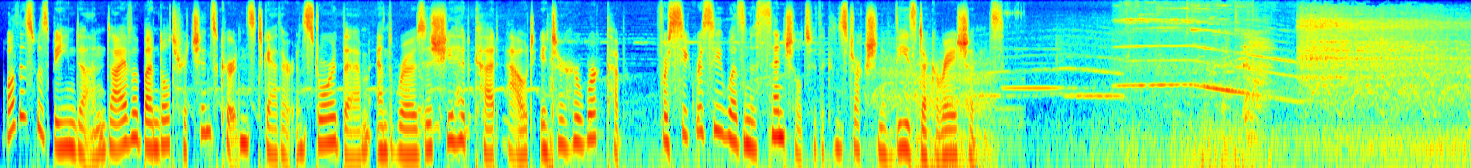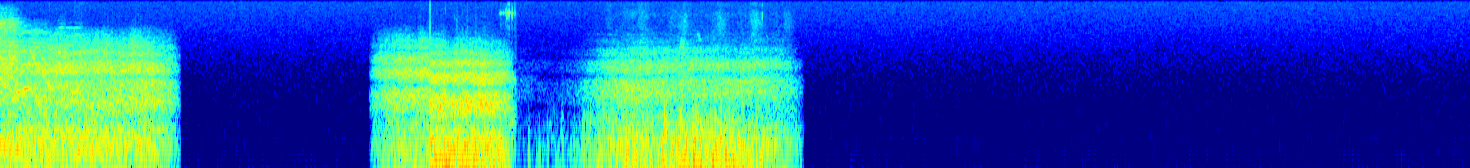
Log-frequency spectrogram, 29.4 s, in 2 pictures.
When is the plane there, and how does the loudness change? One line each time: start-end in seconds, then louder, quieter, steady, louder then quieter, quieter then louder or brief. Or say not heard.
8.7-16.5 quieter then louder
18.4-22.7 quieter then louder.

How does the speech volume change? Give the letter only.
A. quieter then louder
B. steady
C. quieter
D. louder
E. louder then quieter
B.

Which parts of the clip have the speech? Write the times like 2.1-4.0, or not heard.
0.1-10.1.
